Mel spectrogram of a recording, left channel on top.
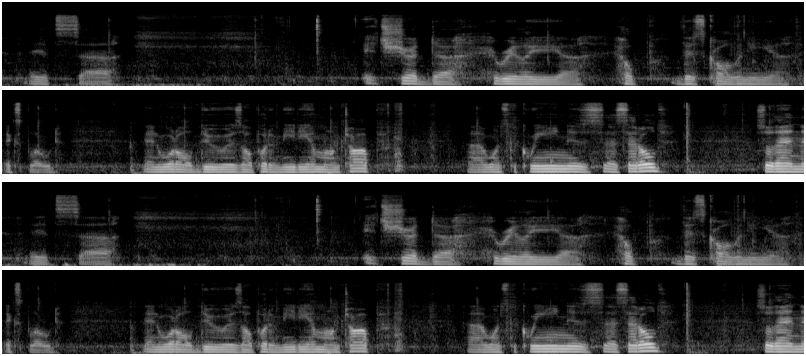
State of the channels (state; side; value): normal; both; correlation 0.94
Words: it should really help this colony explode. And what I'll do is I'll put a medium on top once the queen is settled. So then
